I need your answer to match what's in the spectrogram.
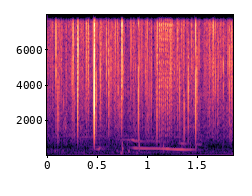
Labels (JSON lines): {"label": "biophony", "recorder": "SoundTrap 300"}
